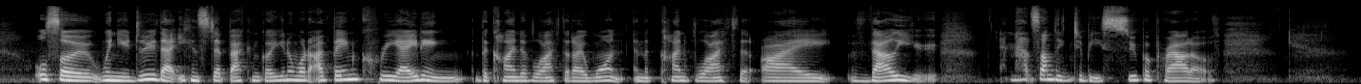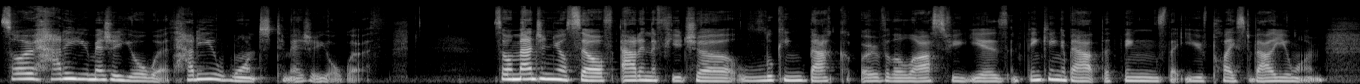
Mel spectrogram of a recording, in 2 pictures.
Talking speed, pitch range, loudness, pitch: 175 wpm, 155-205 Hz, -17 LUFS, 180 Hz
